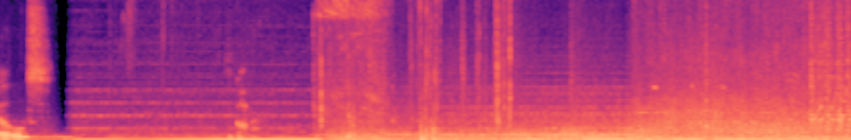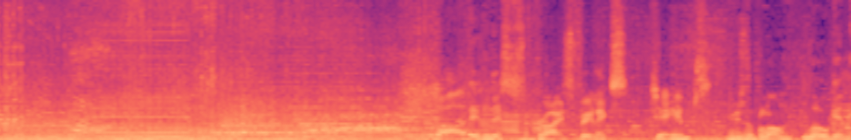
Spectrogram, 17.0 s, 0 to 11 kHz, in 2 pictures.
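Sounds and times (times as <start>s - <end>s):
background score music: 0.0s - 14.7s
engine rumble: 3.8s - 17.0s.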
